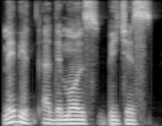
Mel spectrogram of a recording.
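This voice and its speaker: A young Kenyan man with a Kenyan accent, talking casually in a personal vlog, unhurried and pausing often with "uh". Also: sits low, no echo. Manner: unhurried, frequent "uh" pauses, list-like repetition. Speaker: vlogger.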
